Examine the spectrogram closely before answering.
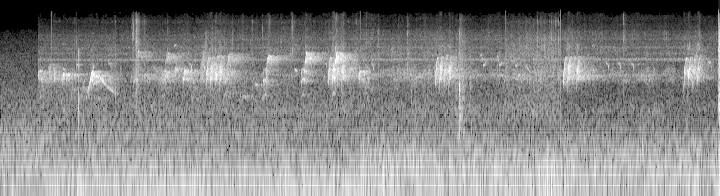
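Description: Birds chirping: short, high calls repeated in quick runs, with a brief pause part-way through, over a steady low background noise.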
